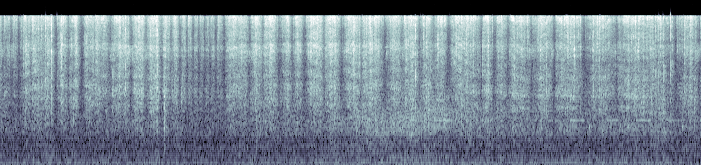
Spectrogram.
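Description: Mini paint roller loaded with thinned paint rolling up and down a wall: a steady rubbing full of tiny clicks.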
